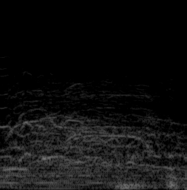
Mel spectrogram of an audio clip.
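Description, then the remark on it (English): Several voices imitate frightened peasants, overlapping in sustained, agitated yelling and shouting, fairly loud, with a chaotic, cheering-like texture throughout. “The peasants yell out in fear.”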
